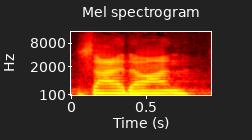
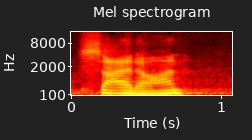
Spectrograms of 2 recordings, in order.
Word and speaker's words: Sidon: Now, Sidon is sometimes spelled with an S. Sometimes in history books it's spelled with a Z. Zidon, Sidon.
